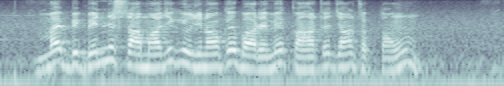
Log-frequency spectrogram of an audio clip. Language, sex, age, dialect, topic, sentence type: Hindi, male, 18-24, Marwari Dhudhari, banking, question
